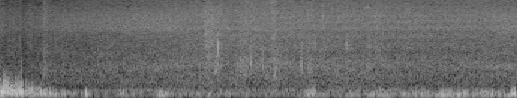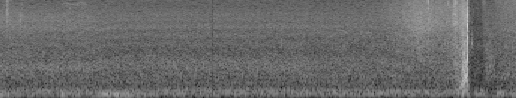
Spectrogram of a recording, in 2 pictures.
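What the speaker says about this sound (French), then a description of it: "il y a le vent qui pousse de droite à gauche" Wind gusts across an open golf course, buffeting the microphone with low rumbles and rustling, with a sharp brief knock near the end.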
